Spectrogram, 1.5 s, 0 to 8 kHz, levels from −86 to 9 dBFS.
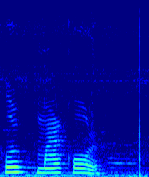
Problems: constant background noise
